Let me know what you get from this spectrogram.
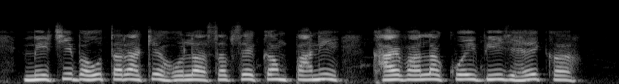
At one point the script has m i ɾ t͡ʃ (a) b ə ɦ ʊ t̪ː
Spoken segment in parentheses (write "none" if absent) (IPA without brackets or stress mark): i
